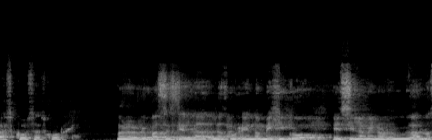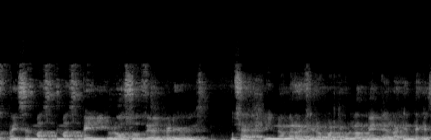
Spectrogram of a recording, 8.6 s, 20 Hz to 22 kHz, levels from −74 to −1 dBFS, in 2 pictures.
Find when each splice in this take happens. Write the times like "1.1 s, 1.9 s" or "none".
2.3 s, 4.2 s, 4.9 s, 5.8 s, 7.0 s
